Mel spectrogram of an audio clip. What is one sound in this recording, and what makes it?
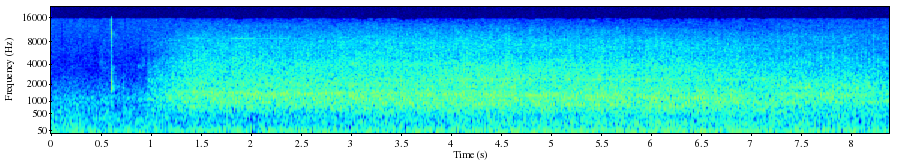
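A diesel engine roars louder as a bus drives past close by.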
